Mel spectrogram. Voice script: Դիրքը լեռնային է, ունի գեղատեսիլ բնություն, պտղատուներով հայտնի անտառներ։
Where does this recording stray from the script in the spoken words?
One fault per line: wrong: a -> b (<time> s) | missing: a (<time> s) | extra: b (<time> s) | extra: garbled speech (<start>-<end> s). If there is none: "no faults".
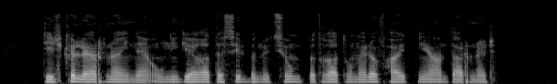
no faults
